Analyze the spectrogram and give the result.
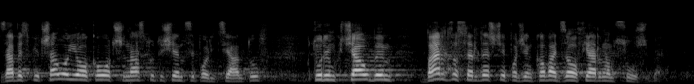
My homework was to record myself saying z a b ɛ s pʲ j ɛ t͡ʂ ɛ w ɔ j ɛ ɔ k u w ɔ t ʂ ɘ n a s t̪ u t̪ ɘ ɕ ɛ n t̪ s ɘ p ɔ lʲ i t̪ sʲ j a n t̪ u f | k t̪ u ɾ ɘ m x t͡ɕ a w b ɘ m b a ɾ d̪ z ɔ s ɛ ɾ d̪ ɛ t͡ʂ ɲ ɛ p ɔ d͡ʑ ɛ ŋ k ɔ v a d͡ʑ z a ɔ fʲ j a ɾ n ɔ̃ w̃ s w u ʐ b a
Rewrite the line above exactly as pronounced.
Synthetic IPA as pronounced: z a b ɛ s pʲ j ɛ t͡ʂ a w ɔ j ɛ ɔ k ɔ w ɔ t ʂ ɘ n a s t̪ u t̪ ɘ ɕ ɛ n t̪ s ɘ p ɔ lʲ i t̪ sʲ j a n t̪ u f | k t̪ u ɾ ɘ m x t͡ɕ a w b ɘ m b a ɾ d̪ z ɔ s ɛ ɾ d̪ ɛ t͡ʂ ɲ ɛ p ɔ d͡ʑ ɛ ŋ k ɔ v a d͡ʑ z a ɔ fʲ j a ɾ n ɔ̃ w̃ s w u ʐ b ɛ

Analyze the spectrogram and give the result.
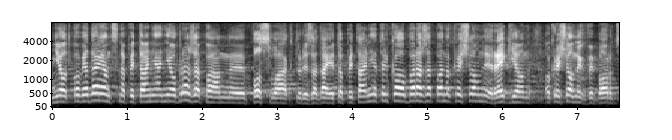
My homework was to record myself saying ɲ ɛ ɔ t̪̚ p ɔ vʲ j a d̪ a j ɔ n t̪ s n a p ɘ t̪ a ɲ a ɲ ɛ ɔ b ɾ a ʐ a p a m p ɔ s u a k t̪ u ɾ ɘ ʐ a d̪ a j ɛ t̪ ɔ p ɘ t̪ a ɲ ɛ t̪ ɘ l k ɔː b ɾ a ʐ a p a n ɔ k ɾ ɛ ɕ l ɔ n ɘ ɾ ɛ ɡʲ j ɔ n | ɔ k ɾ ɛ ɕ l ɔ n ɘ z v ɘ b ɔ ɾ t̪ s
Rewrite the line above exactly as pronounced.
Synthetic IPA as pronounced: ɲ ɛ ɔ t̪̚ p ɔ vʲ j a d̪ a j ɔ n t̪ s n a p ɘ t̪ a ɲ a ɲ ɛ ɔ b ɾ a ʐ a p a n p ɔ s w a k t̪ u ɾ ɘ z a d̪ a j ɛ t̪ ɔ p ɘ t̪ a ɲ ɛ t̪ ɘ l k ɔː b ɾ a ʐ a p a n ɔ k ɾ ɛ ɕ l ɔ n ɘ ɾ ɛ ɡʲ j ɔ n | ɔ k ɾ ɛ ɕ l ɔ n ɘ ɣ v ɘ b ɔ ɾ t̪ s

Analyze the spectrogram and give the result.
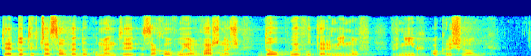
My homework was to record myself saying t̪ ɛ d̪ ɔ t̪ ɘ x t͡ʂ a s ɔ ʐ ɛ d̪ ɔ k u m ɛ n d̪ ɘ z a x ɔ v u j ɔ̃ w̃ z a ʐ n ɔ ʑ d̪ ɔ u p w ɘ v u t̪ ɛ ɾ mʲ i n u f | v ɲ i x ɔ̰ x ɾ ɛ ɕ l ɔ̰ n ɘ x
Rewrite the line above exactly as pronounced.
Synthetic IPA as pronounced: t̪ ɛ d̪ ɔ t̪ ɘ x t͡ʂ a s ɔ v ɛ d̪ ɔ k u m ɛ n t̪ ɘ z a x ɔ v u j ɔ̃ w̃ v a ʐ n ɔ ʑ d̪ ɔ u p w ɘ v u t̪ ɛ ɾ mʲ i n u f | v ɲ i x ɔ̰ k ɾ ɛ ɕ l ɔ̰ n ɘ x

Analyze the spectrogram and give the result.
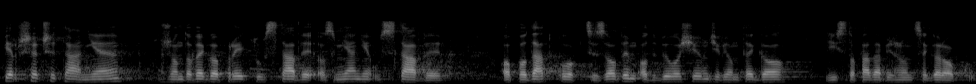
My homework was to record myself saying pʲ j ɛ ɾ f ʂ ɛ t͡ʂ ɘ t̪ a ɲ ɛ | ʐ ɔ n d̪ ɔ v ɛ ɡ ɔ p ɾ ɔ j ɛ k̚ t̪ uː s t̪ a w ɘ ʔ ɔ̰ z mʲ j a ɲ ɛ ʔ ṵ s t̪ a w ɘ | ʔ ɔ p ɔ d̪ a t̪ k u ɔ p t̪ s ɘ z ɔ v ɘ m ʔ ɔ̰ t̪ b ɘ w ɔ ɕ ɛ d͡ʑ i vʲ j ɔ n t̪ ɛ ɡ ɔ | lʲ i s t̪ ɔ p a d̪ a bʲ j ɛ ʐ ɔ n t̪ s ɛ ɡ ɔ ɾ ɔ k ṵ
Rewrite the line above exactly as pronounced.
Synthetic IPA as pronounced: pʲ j ɛ ɾ f ʂ ɛ t͡ʂ ɘ t̪ a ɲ ɛ | ʐ ɔ n d̪ ɔ v ɛ ɡ ɔ p ɾ ɔ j ɛ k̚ t̪ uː s t̪ a v ɘ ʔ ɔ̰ z mʲ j a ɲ ɛ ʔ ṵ s t̪ a v ɘ | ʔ ɔ p ɔ d̪ a t̪ k u ɔ k t̪ s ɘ z ɔ v ɘ m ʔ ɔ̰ d̪ b ɘ w ɔ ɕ ɛ d͡ʑ e vʲ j ɔ n t̪ ɛ ɡ ɔ | lʲ i s t̪ ɔ p a d̪ a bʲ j ɛ ʐ ɔ n t̪ s ɛ ɡ ɔ ɾ ɔ k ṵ

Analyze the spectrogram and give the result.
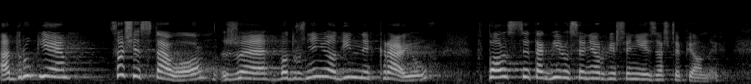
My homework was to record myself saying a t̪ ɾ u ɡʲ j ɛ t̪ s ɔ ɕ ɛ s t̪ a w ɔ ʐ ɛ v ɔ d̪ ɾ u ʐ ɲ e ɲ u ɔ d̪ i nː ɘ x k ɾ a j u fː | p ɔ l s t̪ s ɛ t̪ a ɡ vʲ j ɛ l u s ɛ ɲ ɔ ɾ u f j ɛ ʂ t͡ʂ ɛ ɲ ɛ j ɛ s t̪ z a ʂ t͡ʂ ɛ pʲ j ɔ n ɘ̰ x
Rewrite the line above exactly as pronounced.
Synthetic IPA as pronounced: a d̪ ɾ u ɡʲ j ɛ t̪ s ɔ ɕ ɛ s t̪ a w ɔ ʐ ɛ v ɔ d̪ ɾ u ʐ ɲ e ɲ u ɔ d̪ i nː ɘ x k ɾ a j u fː | p ɔ l s t̪ s ɛ t̪ a ɡ vʲ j ɛ l u s ɛ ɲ ɔ ɾ u f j ɛ ʂ t͡ʂ ɛ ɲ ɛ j ɛ s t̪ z a ʂ t͡ʂ ɛ pʲ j ɔ n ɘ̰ x

